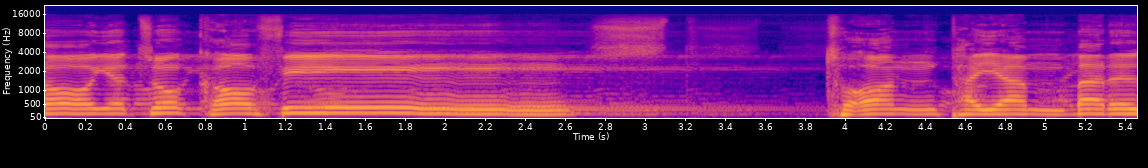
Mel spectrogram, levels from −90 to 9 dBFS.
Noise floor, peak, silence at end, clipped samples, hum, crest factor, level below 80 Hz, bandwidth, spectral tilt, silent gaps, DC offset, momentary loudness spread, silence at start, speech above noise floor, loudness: -43 dBFS; 0 dBFS; 0 s; under 0.1%; none; 14 dB; -52 dBFS; 16 kHz; -5 dB/octave; none; under 0.1%; 12 LU; 0 s; 29 dB; -14 LUFS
